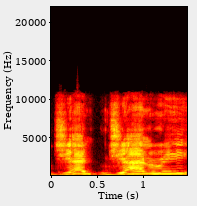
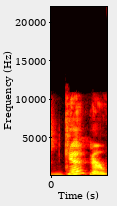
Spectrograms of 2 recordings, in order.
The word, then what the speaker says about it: Gentner: And so this one person called and he says, I want to speak to January, and she says, it's Gentner.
